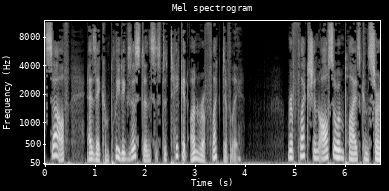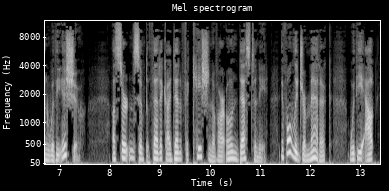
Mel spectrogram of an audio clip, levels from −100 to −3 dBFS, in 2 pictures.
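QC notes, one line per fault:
Throughout, MP3 compression: the speech has a watery quality, with a swirly, chirping edge on s sounds, likely from heavy MP3 encoding at a rate that fits roughly 48 kbps. With so few bits, the encoder discards weak frequency lines. Those lines flicker on and off between frames, producing the warble, and consonant attacks are smeared.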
